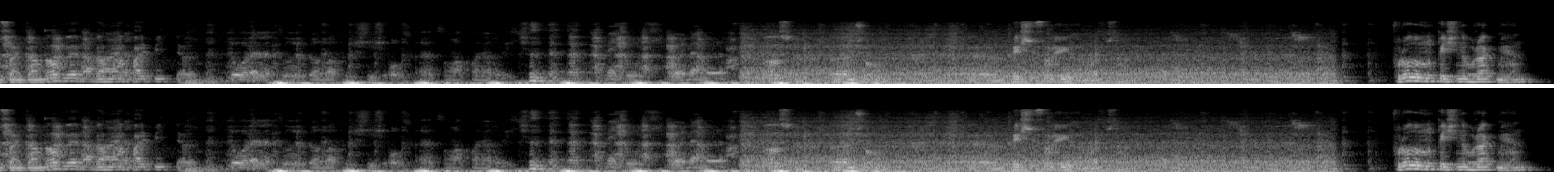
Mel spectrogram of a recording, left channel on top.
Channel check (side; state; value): both; identical; correlation 1.00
